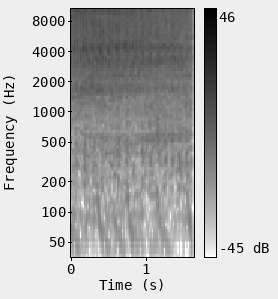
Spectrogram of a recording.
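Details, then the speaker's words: Idling engine in one of the cars (2000 Audi A8, 2004 Passat or 2003 Jetta) that the owner bought without full information: a rough idle with a dull, heavy knock buried in the running noise. The owner calls it a rod knock. "You hear that noise? It's a rod knock."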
